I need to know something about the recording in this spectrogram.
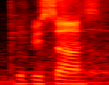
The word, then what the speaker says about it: Ubisoft: Ubisoft pronounce it like you, but soft.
